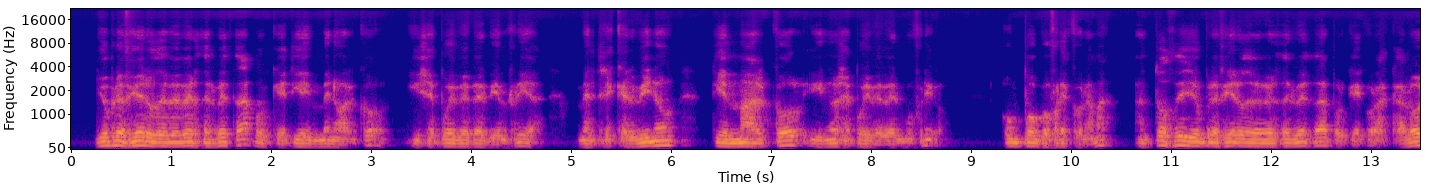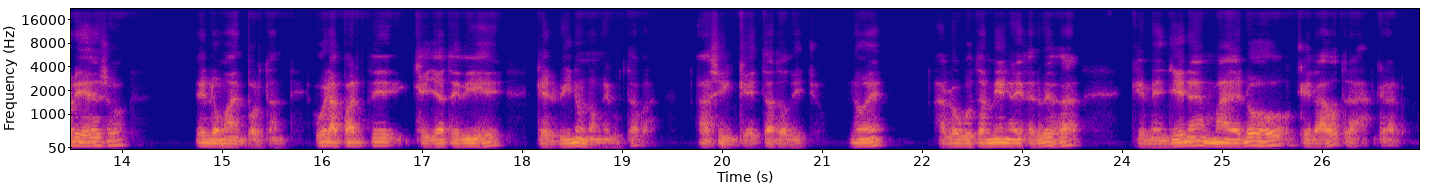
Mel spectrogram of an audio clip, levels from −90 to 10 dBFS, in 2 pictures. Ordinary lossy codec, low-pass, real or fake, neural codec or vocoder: none; none; fake; autoencoder, 48 kHz, 128 numbers a frame, DAC-VAE, trained on Japanese speech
